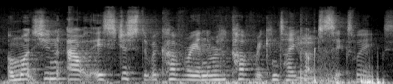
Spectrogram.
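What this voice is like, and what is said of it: Sick, under-the-weather voice. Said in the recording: “you can tell I'm still under the weather”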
